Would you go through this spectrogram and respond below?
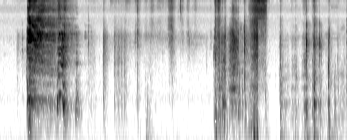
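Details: Prolonged, nonstop coughing fit that appeared suddenly and kept worsening, bringing tears and frequent position changes; harsh repeated coughs in bursts with short gasps between them, never settling.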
